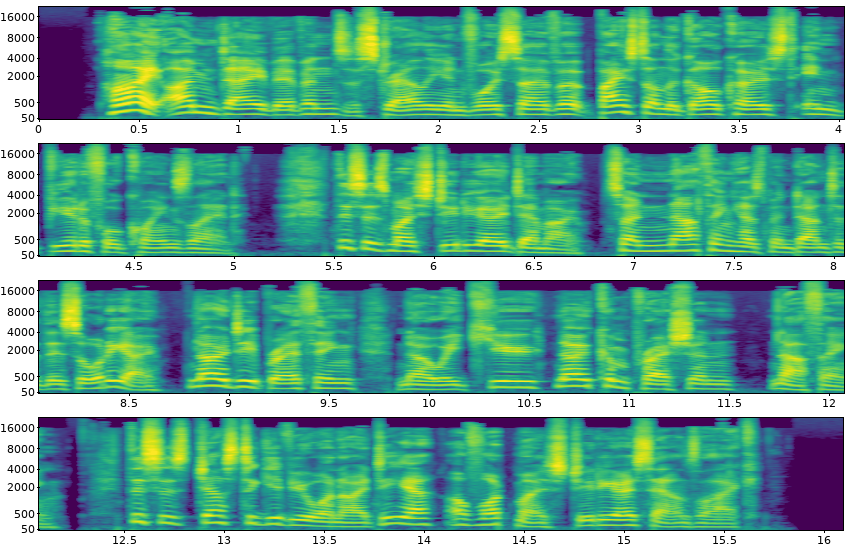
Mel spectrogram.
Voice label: Australian Voice Studio

